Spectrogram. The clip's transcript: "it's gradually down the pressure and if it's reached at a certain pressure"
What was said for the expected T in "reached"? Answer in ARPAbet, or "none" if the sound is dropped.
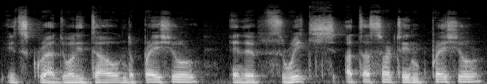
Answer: none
